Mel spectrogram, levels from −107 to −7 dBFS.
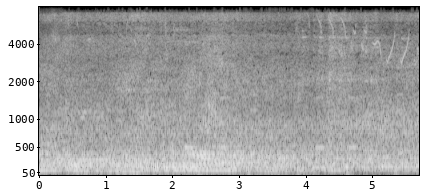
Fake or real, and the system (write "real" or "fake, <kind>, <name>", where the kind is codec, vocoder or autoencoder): real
